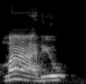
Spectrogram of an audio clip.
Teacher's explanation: mariu si pronunzia la M normale scempia una sola m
